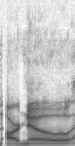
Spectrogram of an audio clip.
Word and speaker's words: Arnault: I just listened to like a, a four-hour podcast on uh, LVMH and Arnault. How do you say his last name? Arnault. Arnault.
